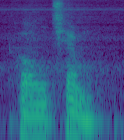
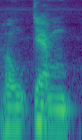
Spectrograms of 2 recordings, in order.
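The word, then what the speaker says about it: ทองแจ่ม: โอ้ ทอง แช่ม เอ ทอง แจ่ม สาธุ ๆุ พัน ทอง แจ่ม อื ตัว CH นี่ มัน ออก เสียง ได้ 2 อย่าง อัน นี้ ก็ ออก เสียง เป็น แทน ตัว จอ ได้ ทอง แจ่ม โอ ทอง แจ่มใส เดี๋ยว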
